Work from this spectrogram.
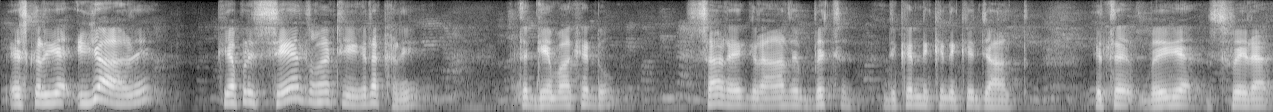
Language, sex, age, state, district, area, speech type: Dogri, male, 45-60, Jammu and Kashmir, Samba, rural, spontaneous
